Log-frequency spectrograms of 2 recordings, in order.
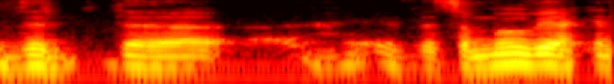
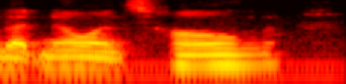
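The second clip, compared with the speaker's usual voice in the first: ordinary talk, nothing marked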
